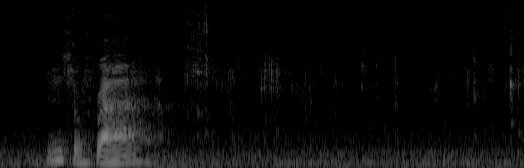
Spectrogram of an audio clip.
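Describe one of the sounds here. A woman chews food.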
